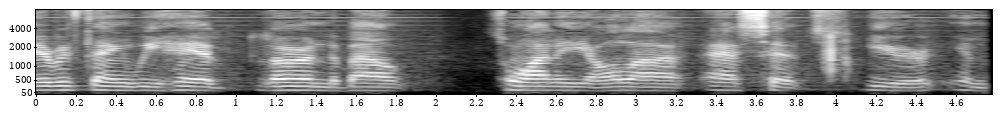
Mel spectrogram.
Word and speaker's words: SWNE: And so when you look at the SWNE, phonetically, people read Suwannee.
